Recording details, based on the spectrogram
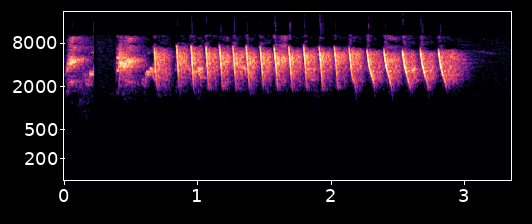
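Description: A bar-winged prinia sings a fast, even run of about fifteen sharp, high chirps, roughly five a second, lasting three seconds.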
